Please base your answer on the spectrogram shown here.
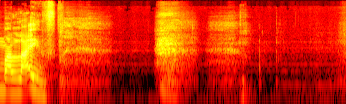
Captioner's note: sniffles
